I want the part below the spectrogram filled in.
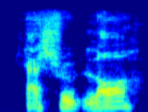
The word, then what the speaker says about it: kashrut: And how do you say kosher? – Kashrut law. We call it kashrut law or kosher.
